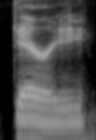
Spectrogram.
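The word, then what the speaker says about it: Geri: Andre D's book uh Jerry is spelled GE r i which is Gary one of Odin's wolves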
